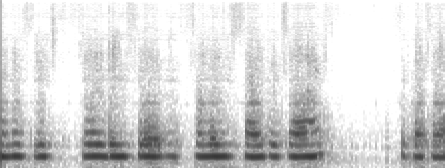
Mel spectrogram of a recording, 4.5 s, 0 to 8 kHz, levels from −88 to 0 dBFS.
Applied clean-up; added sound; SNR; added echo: neural separator model SepFormer DNS4.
